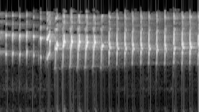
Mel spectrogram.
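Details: Long ngekek chattering from a lovebird, a lure meant to provoke a rival into answering: fast, clipped, high notes repeated steadily, about seven each second, throughout.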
